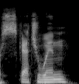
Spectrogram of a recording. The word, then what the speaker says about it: Saskatchewan: here um bordon Saskatchewan or sketchin as I've been told you're supposed to pronounce it sketchin we're up to 16,27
